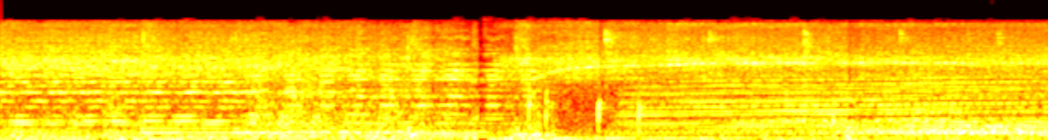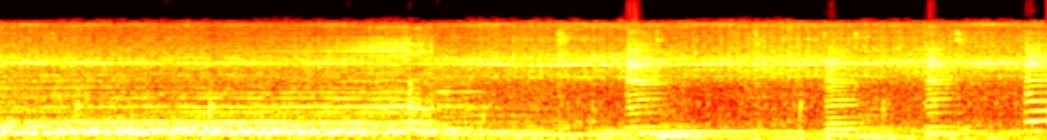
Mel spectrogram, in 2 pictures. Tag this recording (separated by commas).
Music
